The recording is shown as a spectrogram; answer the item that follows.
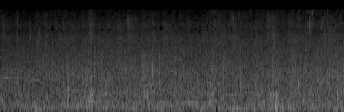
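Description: Rain falling outdoors: a continuous, even hiss with faint scattered drop ticks throughout and no voices.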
